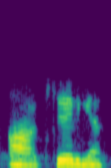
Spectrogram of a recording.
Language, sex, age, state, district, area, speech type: Tamil, female, 18-30, Tamil Nadu, Mayiladuthurai, rural, conversation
